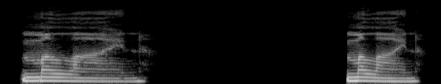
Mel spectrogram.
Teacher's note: Stress line. Keep ma soft and quick.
